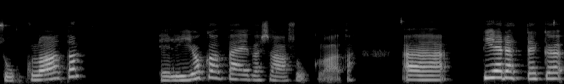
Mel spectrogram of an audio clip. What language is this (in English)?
Finnish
